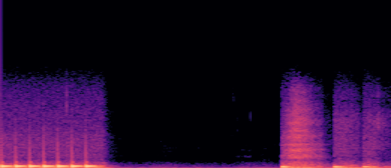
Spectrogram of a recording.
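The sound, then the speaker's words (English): A phone rings unanswered with a fast, buzzy electronic trill of about six quick pulses, pauses in silence, then starts ringing again with a rougher, noisier burst. “Well, he can't even answer the phone.”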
